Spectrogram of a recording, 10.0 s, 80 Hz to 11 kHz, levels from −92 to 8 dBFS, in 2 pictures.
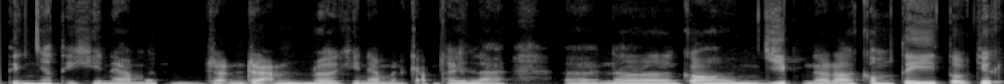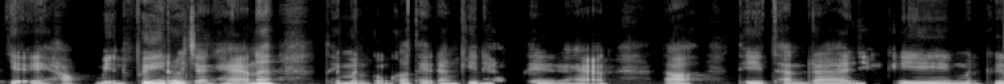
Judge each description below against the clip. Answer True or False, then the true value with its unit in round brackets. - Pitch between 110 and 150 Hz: True (135 Hz)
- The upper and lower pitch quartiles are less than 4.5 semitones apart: False (5.1 semitones)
